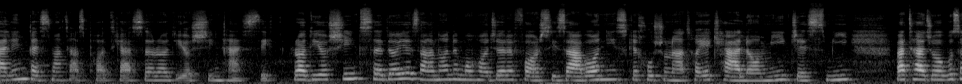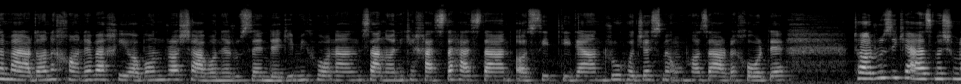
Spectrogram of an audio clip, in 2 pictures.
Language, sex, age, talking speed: Persian, female, 30-49, 135 wpm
